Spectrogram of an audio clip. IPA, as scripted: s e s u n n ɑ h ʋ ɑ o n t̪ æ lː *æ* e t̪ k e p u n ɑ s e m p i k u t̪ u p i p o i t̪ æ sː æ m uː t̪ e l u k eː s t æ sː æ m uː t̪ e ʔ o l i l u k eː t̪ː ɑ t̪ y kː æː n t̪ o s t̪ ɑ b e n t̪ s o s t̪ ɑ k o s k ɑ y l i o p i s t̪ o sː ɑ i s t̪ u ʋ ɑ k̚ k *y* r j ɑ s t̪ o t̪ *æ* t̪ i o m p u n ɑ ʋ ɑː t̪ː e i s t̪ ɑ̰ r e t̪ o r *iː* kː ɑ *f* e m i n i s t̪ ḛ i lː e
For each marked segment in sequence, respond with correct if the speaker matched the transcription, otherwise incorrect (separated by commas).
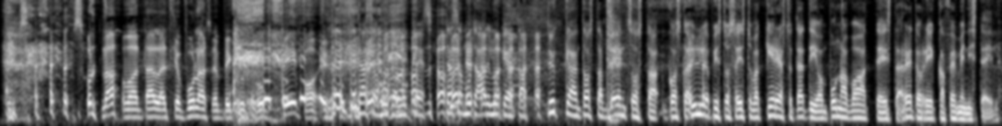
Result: correct, incorrect, correct, correct, correct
